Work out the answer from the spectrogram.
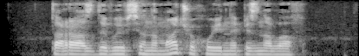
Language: Ukrainian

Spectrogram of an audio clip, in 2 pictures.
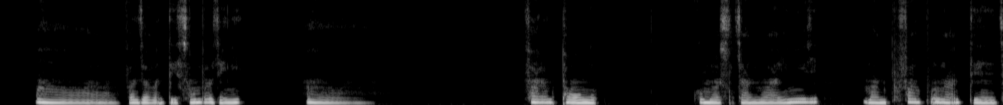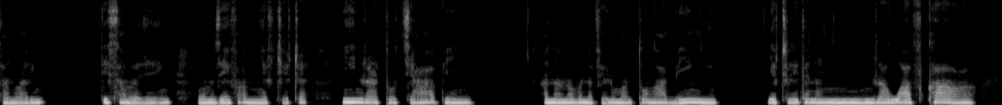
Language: Antankarana Malagasy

